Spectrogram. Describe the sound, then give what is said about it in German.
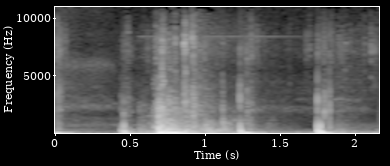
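A door to the steering-wheel room closing, heard as a few heavy, dull thuds and knocks with short pauses between them. “Die Tür zum Steuerrad.”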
